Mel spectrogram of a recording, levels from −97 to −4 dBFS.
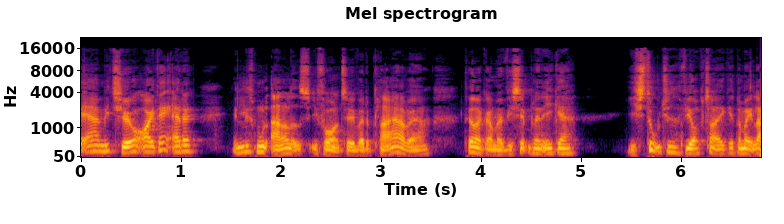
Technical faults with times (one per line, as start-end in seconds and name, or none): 1.13-5.77 clock drift buffer slips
